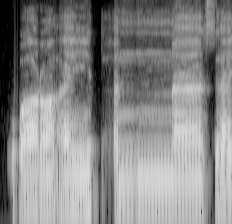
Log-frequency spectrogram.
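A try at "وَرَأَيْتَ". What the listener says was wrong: Jangan woro, woro. Ro-nya tidak maju. Waro, ro. Ujung lidahnya taruh di belakang gusi. Waro.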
